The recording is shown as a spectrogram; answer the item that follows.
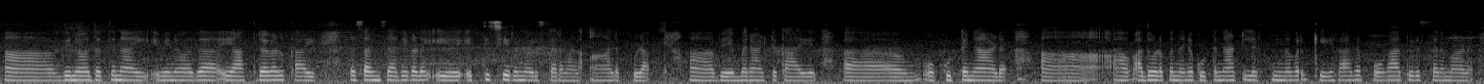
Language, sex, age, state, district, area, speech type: Malayalam, female, 18-30, Kerala, Alappuzha, rural, spontaneous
